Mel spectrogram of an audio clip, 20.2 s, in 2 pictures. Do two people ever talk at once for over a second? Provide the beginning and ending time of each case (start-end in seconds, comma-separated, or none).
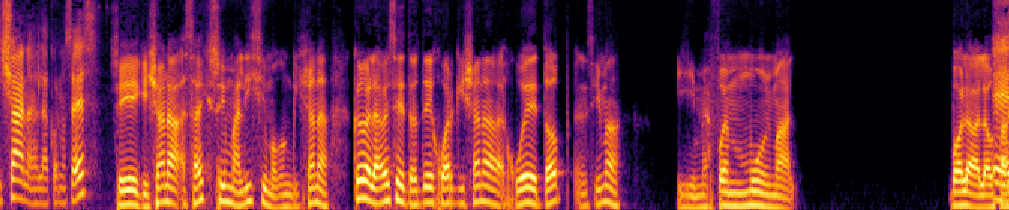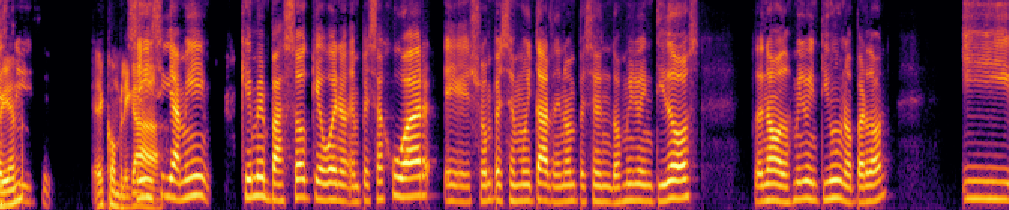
none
